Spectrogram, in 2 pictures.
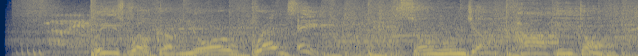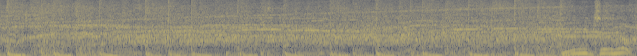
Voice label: Announcer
